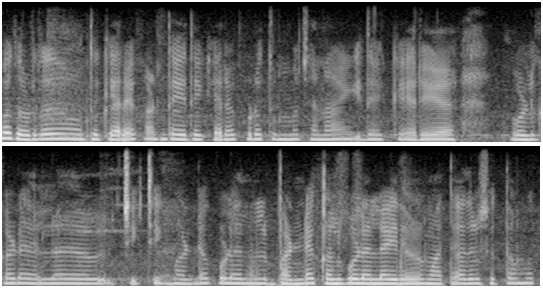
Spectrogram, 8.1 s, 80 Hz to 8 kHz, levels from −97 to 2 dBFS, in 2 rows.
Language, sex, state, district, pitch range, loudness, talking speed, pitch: Kannada, female, Karnataka, Dharwad, 245-265 Hz, -18 LUFS, 165 wpm, 255 Hz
